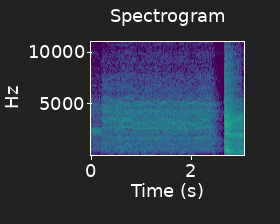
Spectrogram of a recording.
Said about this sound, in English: I'm just going to cream everything together with my hand mixer.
